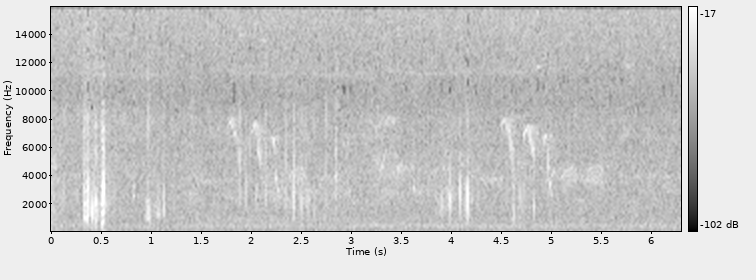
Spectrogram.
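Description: Quiet countryside ambience with a few faint, short, high chirps of small birds, and a couple of soft footsteps in the first second.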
